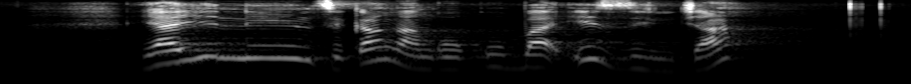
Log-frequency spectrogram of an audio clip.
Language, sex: Xhosa, female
